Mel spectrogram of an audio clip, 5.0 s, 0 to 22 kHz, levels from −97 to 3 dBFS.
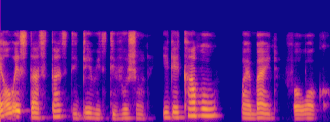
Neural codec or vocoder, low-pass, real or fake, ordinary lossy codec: codec, 16 kHz, 6 kbps, DAC; none; fake; none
